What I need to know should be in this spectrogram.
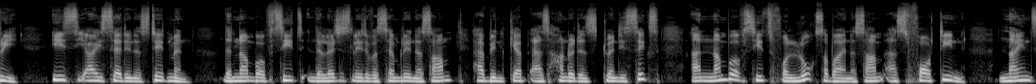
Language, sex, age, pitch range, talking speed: English, male, 50-69, 155-185 Hz, 185 wpm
